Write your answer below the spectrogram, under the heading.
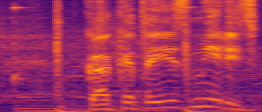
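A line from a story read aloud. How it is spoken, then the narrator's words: Familiar voice shouting from below. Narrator (Russian): крикнул снизу знакомый голос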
